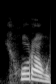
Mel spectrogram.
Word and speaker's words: 효: 자, 그런데 이 교자는 지금은 교라고 읽지는 않습니다. 지금은 뭐라고 읽느냐면 효라고 읽습니다. 효. 그래서 여러분 뭐 발효할 때 음식을 발효한다고 하잖아요. 그때 그 효가 효소, 효모 할 때 그 효자가 바로 이자입니다. 그런데 그 옛날에는 이것을 교라고 읽었습니다.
